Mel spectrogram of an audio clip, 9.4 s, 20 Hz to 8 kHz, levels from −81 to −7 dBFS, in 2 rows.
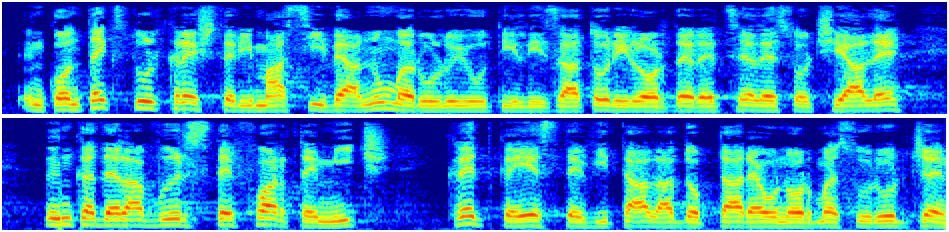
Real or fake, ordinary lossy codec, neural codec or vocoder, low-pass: real; none; none; 7.2 kHz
